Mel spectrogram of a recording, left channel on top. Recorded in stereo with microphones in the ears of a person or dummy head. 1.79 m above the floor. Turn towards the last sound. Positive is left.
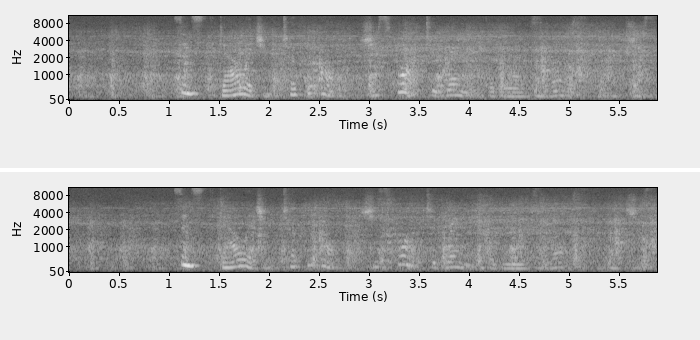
turn(degrees=30)  # may be behind; listen again after turning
